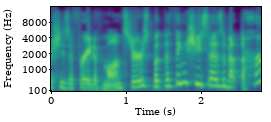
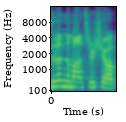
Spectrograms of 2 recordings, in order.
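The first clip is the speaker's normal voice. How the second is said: ordinary delivery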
